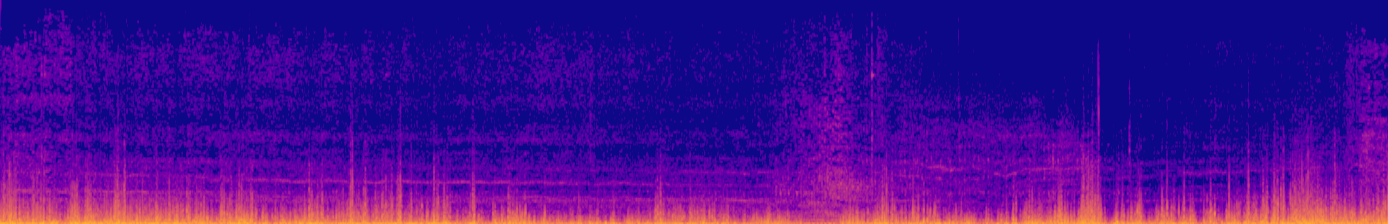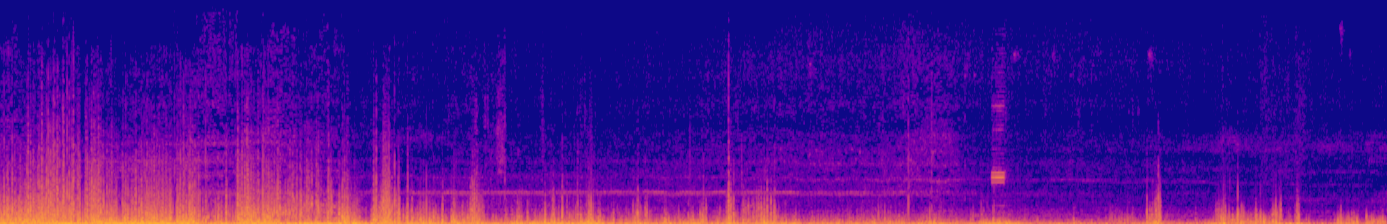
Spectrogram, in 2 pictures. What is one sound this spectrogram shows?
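Wind roars and buffets loudly against a microphone on a moving motorbike.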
